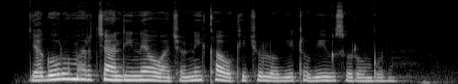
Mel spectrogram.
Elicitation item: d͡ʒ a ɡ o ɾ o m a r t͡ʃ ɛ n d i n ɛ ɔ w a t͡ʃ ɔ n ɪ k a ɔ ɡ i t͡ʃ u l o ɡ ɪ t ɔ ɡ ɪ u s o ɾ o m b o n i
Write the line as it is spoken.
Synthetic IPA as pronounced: d͡ʒ a ɡ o ɾ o m a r t͡ʃ a n d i n ɛ ɔ w a t͡ʃ ɔ n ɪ k a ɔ k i t͡ʃ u l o ɡ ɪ t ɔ ɡ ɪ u s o ɾ o m b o n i

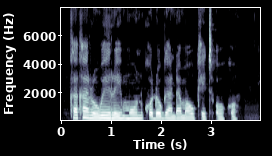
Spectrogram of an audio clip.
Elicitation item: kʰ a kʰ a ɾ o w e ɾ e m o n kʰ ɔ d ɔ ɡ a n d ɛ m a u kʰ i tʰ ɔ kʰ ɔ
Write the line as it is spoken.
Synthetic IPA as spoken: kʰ a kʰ a ɾ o w e ɾ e m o n kʰ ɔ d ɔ ɡ a n d a m a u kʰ e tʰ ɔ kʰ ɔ

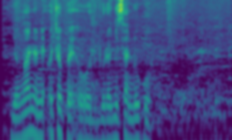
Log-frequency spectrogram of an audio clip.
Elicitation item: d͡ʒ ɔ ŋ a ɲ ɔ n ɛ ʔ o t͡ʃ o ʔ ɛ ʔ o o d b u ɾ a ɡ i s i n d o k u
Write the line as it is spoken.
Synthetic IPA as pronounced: d͡ʒ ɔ ŋ a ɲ ɔ n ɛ ʔ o t͡ʃ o p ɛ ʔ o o d b u ɾ a ɡ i s a n d u k u

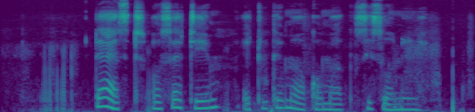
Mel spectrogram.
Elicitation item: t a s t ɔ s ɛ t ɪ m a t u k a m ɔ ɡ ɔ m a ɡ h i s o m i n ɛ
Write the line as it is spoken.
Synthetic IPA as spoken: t ɛ s t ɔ s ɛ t ɪ m e t u k e m ɔ k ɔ m a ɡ s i s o n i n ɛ

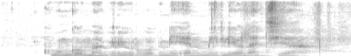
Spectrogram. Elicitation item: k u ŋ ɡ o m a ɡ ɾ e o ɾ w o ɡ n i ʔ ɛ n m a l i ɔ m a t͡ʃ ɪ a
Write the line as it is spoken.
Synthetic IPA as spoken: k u ŋ ɡ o m a ɡ ɾ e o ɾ w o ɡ n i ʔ ɛ n m i l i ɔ n a t͡ʃ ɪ a

